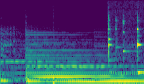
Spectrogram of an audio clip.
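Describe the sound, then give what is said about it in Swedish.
A mobile phone ringing with a steady, sustained melodic tone held at a fairly soft level. “Telefonen ringer och bryter tystnaden i Elsas lägenhet.”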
